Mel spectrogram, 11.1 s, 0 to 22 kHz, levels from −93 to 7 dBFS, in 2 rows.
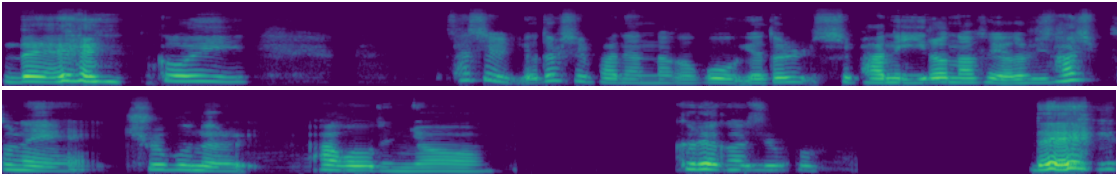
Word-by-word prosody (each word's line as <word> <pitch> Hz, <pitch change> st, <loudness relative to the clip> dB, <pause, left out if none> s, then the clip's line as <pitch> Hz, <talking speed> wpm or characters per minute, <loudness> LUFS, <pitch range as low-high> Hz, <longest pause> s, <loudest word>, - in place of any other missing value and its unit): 네. 235 Hz, +2 st, +6 dB, 0.2 s
거의 255 Hz, -4 st, -1 dB, 1.0 s
사실 300 Hz, -7 st, -10 dB
8:30 240 Hz, -9 st, -7 dB
에 -, -, -10 dB
안 175 Hz, -1 st, -15 dB
나가고 175 Hz, +2 st, -5 dB
8:30에 200 Hz, 0 st, -3 dB
일어나서 195 Hz, +2 st, 0 dB
8:40 220 Hz, -, -3 dB
에 185 Hz, -3 st, -6 dB, 0.2 s
출근을 220 Hz, -7 st, -4 dB, 0.3 s
하거든요. 170 Hz, -7 st, -3 dB, 0.9 s
그래 255 Hz, 0 st, +6 dB
가지고 215 Hz, -, -10 dB, 1.0 s
네. 485 Hz, -10 st, +10 dB
210 Hz, 155 characters per minute, -27 LUFS, 185-245 Hz, 1.0 s, 네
